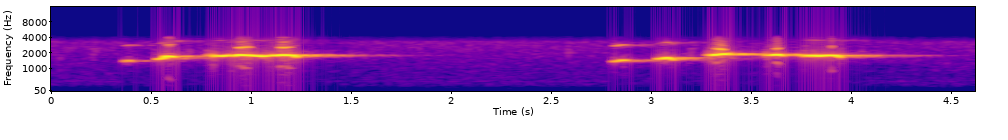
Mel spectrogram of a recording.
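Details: Pet bird whistling indoors, giving two matching phrases separated by silence, each opening with a low note that rises into a long wavering clear whistle lasting over a second; nothing else audible.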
